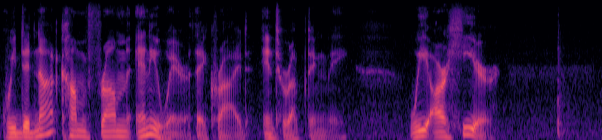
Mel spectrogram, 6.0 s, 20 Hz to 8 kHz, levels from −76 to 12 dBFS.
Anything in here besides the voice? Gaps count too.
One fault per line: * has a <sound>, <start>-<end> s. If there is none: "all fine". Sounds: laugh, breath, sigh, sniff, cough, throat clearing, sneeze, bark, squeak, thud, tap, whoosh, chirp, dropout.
* has a thud, 5.6-5.9 s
